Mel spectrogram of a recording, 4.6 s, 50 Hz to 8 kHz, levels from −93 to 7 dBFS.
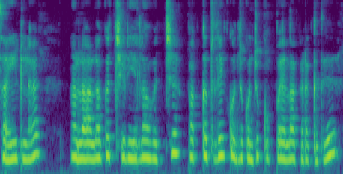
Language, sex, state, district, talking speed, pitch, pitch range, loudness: Tamil, female, Tamil Nadu, Nilgiris, 130 wpm, 250 Hz, 235-275 Hz, -15 LUFS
